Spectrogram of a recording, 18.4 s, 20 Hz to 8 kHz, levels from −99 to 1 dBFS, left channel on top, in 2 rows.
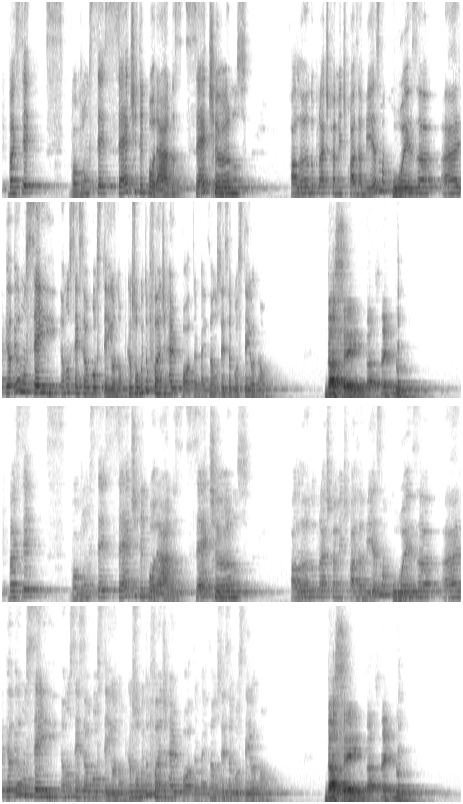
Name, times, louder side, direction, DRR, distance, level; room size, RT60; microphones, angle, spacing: voice 1, 0.1-0.6 1.4-2.1 2.3-3.5 3.9-4.8 5.8-14.5, left 4 dB, 85° left, 7 dB, 0.3 m, -36 dB
voice 2, 15.6-17.1, equal, 5° left, -1 dB, 0.4 m, -27 dB
3.2 x 2.3 x 3.5 m, 1.2 s
head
